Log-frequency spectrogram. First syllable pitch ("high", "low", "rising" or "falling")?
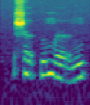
low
